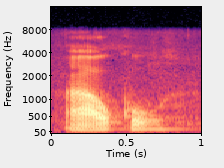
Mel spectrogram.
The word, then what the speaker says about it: álcool: É a antipenúltima sílaba tônica. Hum. Que que significa isso? Exemplo, álcool.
